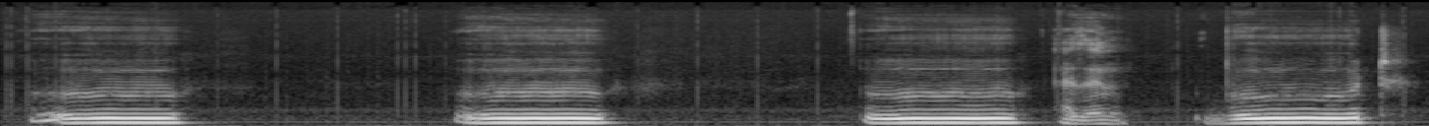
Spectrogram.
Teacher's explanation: Notice how my lips are rounded and tongue is in the high back.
